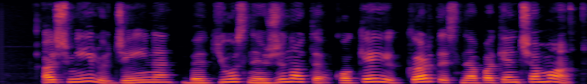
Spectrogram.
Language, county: Lithuanian, Utena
